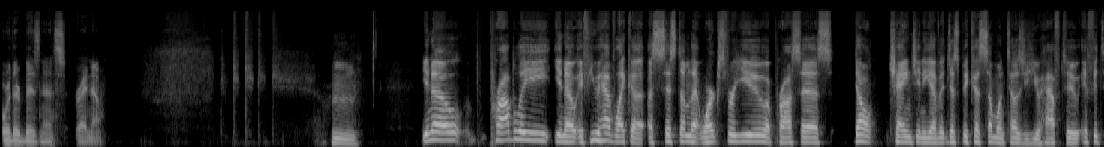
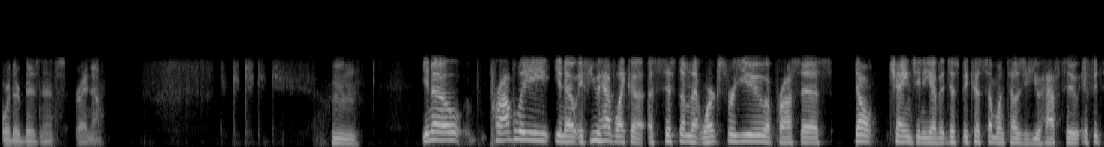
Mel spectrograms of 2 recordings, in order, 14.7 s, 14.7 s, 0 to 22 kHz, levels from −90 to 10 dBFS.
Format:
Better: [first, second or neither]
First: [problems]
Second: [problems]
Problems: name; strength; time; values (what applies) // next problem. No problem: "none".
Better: first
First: garbled, watery; slightly; nothing above 15.5 kHz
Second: garbled, watery; badly; nothing above 4 kHz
